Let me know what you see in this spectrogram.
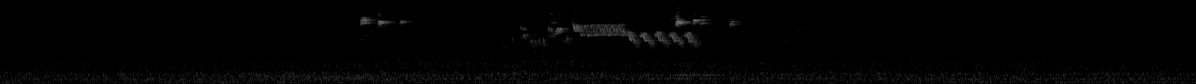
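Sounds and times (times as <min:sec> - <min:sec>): bird singing: 0:02.5 - 0:04.2, 0:04.9 - 0:09.5.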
